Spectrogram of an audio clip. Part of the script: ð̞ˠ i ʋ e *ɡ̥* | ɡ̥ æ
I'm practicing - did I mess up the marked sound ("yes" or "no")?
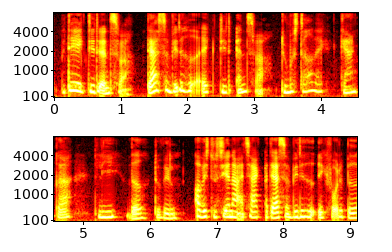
no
